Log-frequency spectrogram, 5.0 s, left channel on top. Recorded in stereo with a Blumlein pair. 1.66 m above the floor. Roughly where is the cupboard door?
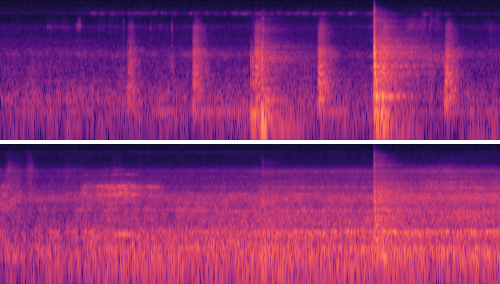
Ahead left.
